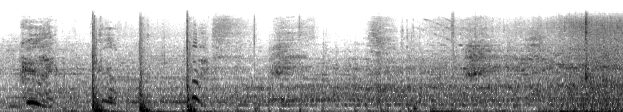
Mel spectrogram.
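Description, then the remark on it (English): A car engine idles in a driveway with a steady low rumble throughout, while three sharp, heavy thumps of a fist pounding the steering wheel land in quick succession during the first two seconds. “Idling in her driveway, she pounds the steering wheel.”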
